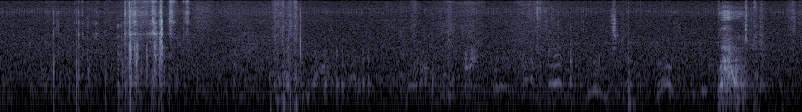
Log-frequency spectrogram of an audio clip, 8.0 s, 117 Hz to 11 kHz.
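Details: A few brief, quiet, harsh cough bursts from Sadie, recorded at 9 am, against a soft room background, fitting a cat's cough.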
